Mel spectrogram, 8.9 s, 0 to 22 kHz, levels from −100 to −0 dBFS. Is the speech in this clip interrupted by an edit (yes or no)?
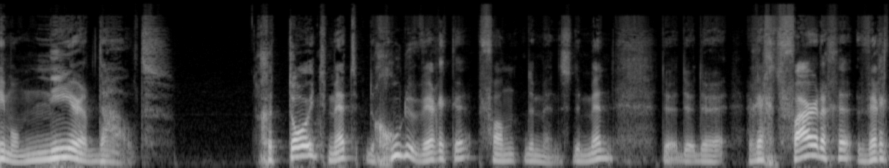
no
